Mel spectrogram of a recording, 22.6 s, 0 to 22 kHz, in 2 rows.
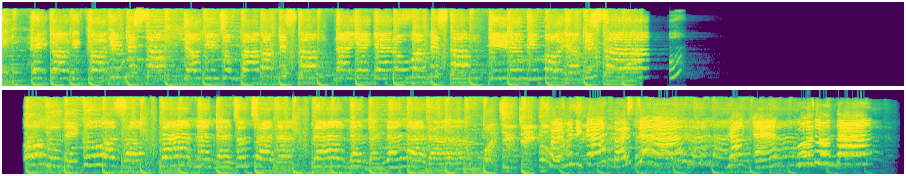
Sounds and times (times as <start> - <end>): Music: 0.0 - 8.1, 11.6 - 22.5
Speech: 18.0 - 19.5.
